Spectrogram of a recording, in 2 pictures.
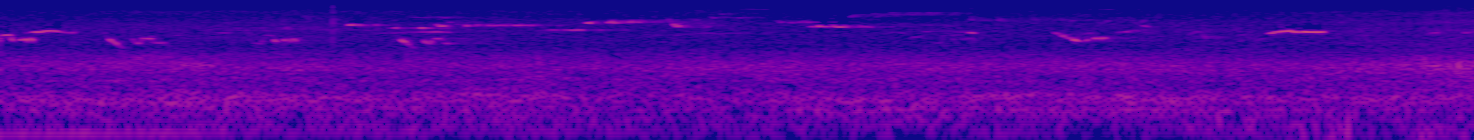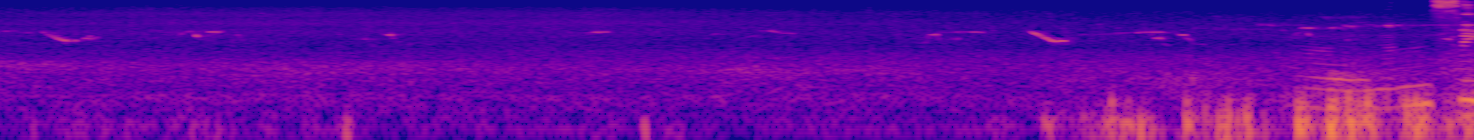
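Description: Faint outdoor quiet with small birds chirping off and on, short high calls scattered throughout. A few low thumps and rumbles come near the end.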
